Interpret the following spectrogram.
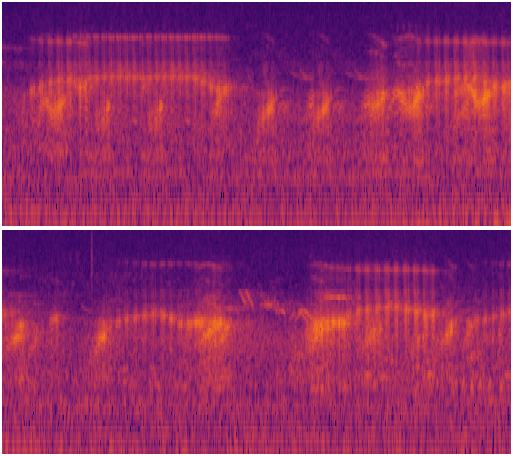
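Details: Frogs croaking in a dense chorus: overlapping rasping, pulsed croaks in swelling bursts every second or two, some arched and rising-falling, with a faint higher tone above and a steady hiss beneath.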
